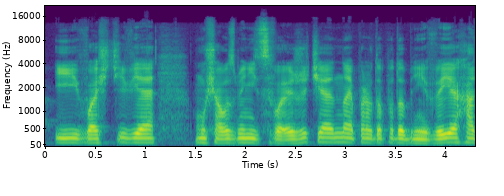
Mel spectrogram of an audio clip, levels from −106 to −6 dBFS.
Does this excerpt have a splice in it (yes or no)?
no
